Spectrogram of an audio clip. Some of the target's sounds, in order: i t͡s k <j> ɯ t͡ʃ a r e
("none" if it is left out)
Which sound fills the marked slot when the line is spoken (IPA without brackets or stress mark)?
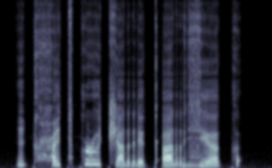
ɹ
